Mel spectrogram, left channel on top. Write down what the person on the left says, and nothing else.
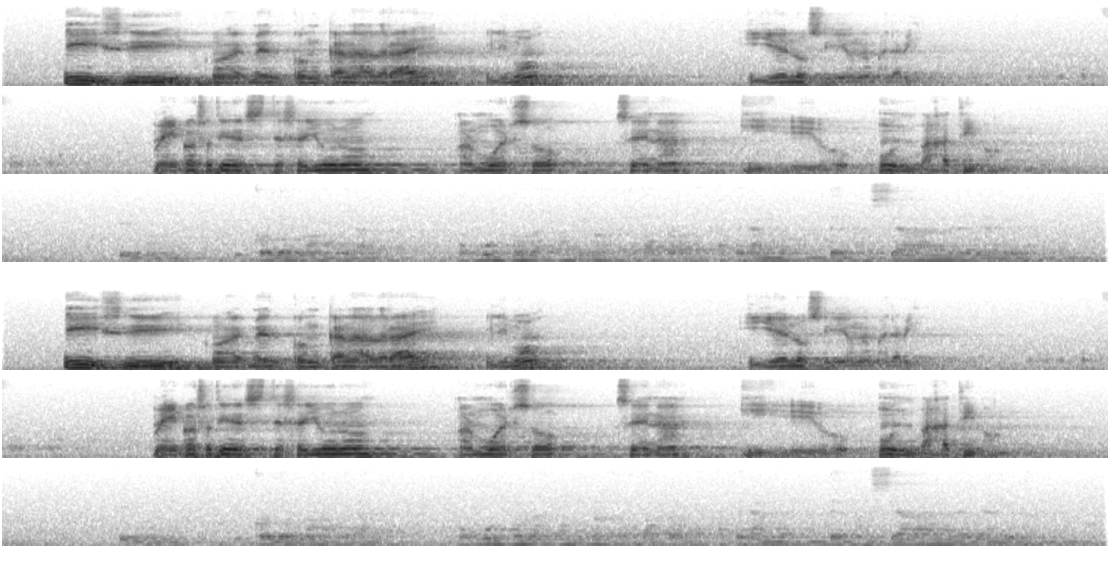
Colle, perfecto.
Fino. Y Colle, hermano, mira, un gusto hablar contigo, la verdad, pero me está pegando demasiada hambre ya y bueno,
